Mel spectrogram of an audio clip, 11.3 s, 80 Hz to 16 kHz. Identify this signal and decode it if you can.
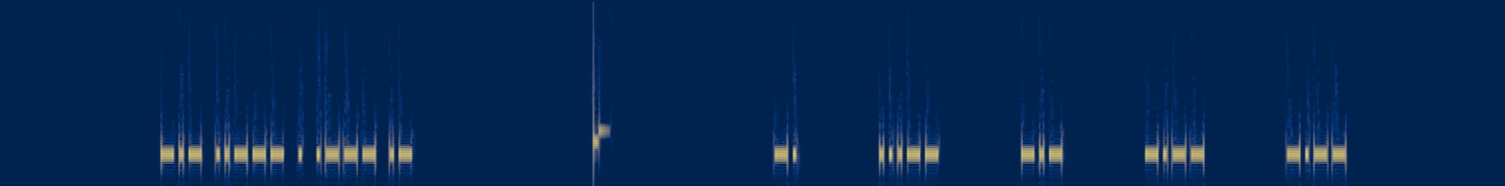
Morse code, heard as a keyed tone, about 36 wpm, spaced as for 18 wpm, 700 Hz. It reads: K2EJA N3KYY
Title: USA Call Signs - 5 Characters - 6x Character Spacing - 35wpm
